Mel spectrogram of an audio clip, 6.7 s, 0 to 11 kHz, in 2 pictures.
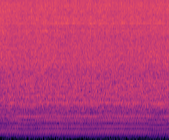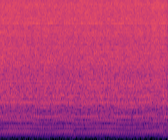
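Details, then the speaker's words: Yardworks snowblower small single-cylinder engine at idle: beat wavers up and down every couple of seconds, sounding fuel-starved; levels out with choke half to 3/4 on. Owner suspects it needs proper gaskets and a carb kit. Engine hunting. "so so yeah it's hunting a bit it sounds like it's starving when I put the choke on about half or 3/4 it uh levels out"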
